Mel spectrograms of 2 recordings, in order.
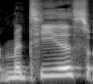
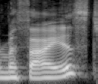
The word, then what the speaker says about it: Matthias: During this time, a Jewish priestly family led by Patriarch Mattatyahu, or Matthias or Matthias, depending on how you pronounce it, was living in Modain, west of Jerusalem.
